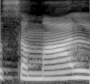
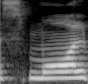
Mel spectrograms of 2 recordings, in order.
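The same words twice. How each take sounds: First: समाल as two syllables, "sa-maal"; full "sa", then long "aa" in समाल; wrong reading of small. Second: स्मॉल in one syllable, half s straight into m; correct reading of small. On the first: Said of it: "इसको समाल नहीं पढ़ते हैं". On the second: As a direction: say स्मॉल with joined "sm" and an open "aw". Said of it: "पढ़ते हैं". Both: Shown as a demonstration.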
